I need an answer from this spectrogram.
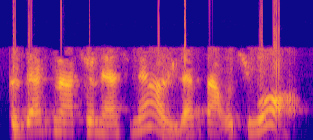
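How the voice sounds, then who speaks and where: This guest is a middle-aged man whose high-sitting voice swings widely in pitch, moves at a quick pace, and carries a breathy edge. Chatting casually, he makes his points emphatically and repeatedly checks "you see what I'm saying," all on a muffled, low-fidelity recording.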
